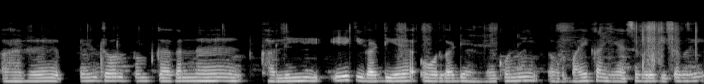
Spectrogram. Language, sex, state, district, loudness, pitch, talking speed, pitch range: Rajasthani, female, Rajasthan, Nagaur, -18 LUFS, 155 Hz, 180 wpm, 150-165 Hz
